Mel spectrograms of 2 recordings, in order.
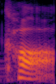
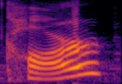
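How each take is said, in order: First: The final r sound is dropped. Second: The final r sound is pronounced. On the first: "it just sounds like C A for us, where it's just car" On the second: "he would have to say it as car"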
